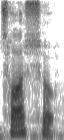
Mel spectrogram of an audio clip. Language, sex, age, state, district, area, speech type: Bengali, male, 45-60, West Bengal, North 24 Parganas, rural, spontaneous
